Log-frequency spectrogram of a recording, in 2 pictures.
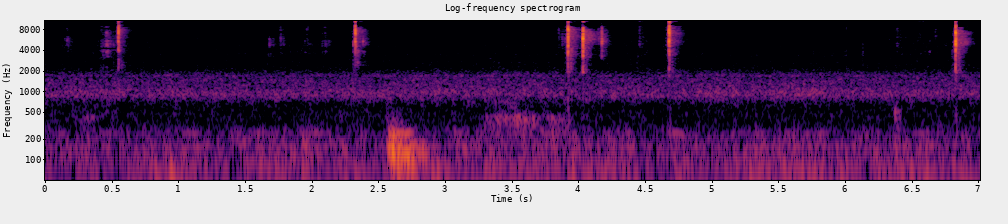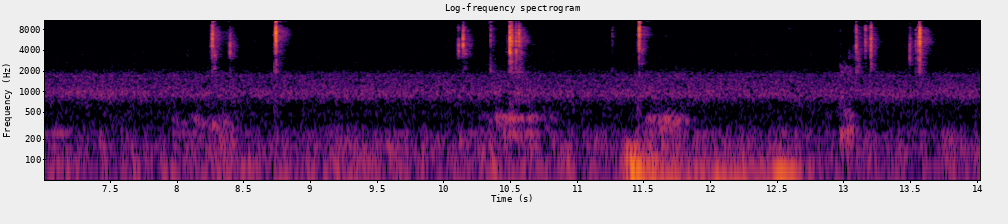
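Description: A small black blade scores a crosshatch pattern into a solid purple and white striped bar of soap held in the hand. Each stroke gives a short, sharp, bright click or scrape that dies away at once. Soft low handling thumps and a steady faint hiss sit underneath.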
